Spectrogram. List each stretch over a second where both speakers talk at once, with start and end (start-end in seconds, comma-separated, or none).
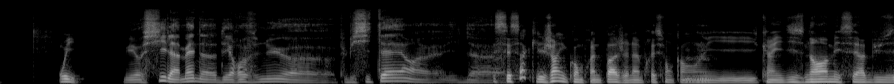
none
